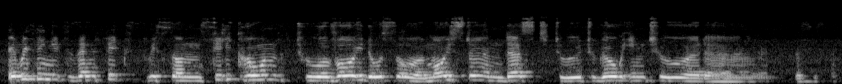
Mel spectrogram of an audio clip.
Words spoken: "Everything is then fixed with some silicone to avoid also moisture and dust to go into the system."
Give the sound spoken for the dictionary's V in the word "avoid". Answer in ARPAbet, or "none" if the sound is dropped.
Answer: V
